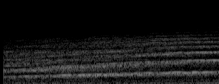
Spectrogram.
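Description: Air-raid siren winding up: a single tone slowly rising in pitch.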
